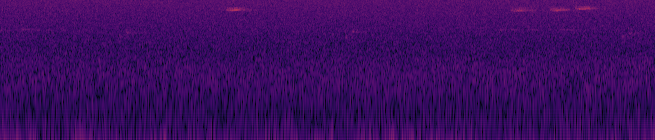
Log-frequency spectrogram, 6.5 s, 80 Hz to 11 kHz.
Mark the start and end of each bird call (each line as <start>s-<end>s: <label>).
0.0s-1.0s: Mountain Chickadee (Poecile gambeli)
0.0s-6.5s: Golden-crowned Kinglet (Regulus satrapa)
4.8s-6.5s: Mountain Chickadee (Poecile gambeli)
